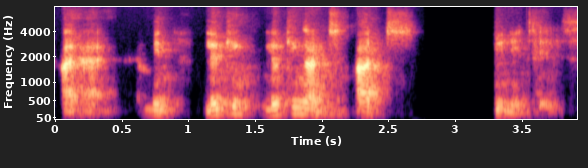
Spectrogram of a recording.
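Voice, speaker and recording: A man's voice: medium pitch, normal speed. A man moderating an online panel, talking politely with many hesitant fillers over a video call. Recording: roomy, muffled video-call audio with faint noise.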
